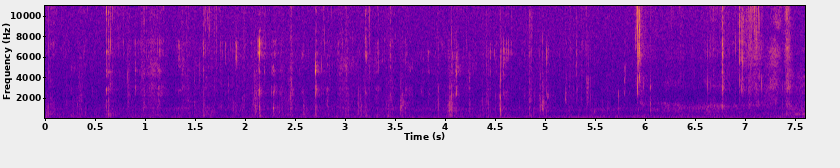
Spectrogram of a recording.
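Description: Close-miked chewing of a burger: wet mouth sounds with many small clicks and crackles, and a fresh bite taken about six seconds in.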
